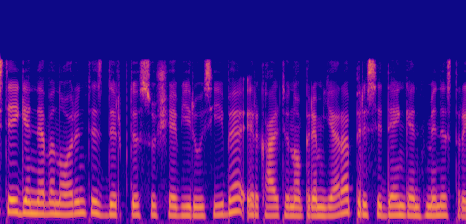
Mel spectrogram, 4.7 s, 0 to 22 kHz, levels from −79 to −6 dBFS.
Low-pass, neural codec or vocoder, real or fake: 7.2 kHz; none; real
